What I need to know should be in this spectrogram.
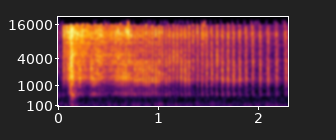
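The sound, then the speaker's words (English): A prize-wheel spinner turns, giving a brief louder whirring burst followed by a fast, steady train of ratcheting ticks. “So let's bring in the Wheel of Fortune style spinner and find out what today's subject will be.”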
